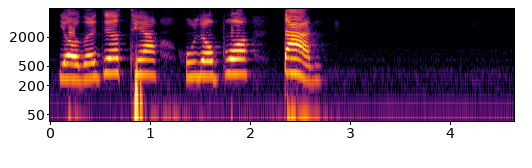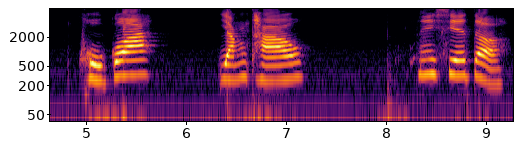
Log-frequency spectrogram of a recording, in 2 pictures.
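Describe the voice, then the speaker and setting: A young girl telling a picture-book story in a halting, repetitive way, like a small child, drawing out her words. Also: sits high, bright, forceful tone. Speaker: guest storyteller standing in for the regular host.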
